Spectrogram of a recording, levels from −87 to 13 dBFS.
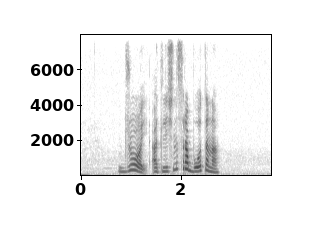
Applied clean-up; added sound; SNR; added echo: none; none; none; none.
